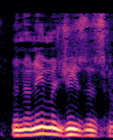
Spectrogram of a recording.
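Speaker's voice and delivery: put-on mumbled whisper. Retelling walking by and praying quietly: imitating a mumbled whisper. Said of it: "I whispered it and mumbled it".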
